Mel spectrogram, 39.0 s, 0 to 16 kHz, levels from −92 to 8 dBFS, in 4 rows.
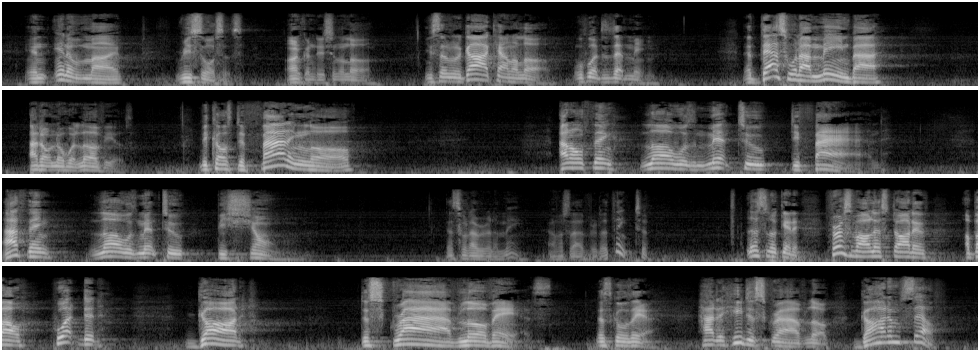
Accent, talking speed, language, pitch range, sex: American, 135 wpm, English, 100-160 Hz, male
